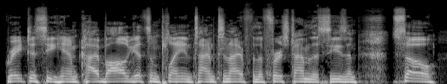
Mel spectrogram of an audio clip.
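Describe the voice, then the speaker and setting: A man's voice: mid-range voice, level tone, moderate pace, pushed and bright. A man hosting a local sports talk show, commenting on football and interviewing players.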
